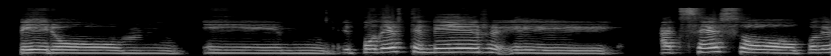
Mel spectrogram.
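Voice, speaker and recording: This woman has a Cuenca Ecuadorian accent. Her pitch sits fairly high. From Ecuador, Cuenca. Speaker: writer. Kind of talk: interview conversation. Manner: halting, many repetitions and fillers.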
